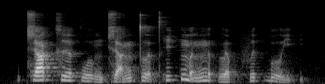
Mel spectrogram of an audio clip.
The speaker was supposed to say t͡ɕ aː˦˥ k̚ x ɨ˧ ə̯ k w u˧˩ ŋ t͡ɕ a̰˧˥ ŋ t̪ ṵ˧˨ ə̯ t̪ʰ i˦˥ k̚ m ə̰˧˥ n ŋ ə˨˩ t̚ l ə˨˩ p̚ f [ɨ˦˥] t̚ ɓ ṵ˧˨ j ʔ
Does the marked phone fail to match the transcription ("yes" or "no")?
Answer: no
